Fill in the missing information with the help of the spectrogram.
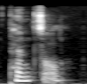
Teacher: the letter I that's making a schwa vowel sound because it's an unstressed syllable and it's followed by the L that says bowl all pencil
